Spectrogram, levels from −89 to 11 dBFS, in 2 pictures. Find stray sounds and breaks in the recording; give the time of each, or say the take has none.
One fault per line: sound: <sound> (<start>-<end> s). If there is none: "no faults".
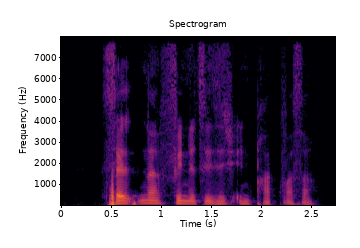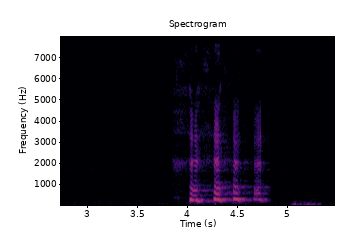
sound: laugh (3.8-4.8 s)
